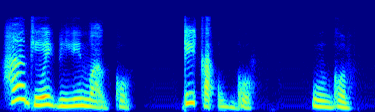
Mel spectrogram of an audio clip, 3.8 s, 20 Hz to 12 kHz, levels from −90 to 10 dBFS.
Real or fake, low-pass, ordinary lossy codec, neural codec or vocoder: fake; 7.2 kHz; MP3, 96 kbps; codec, 16 kHz, 0.5 kbps, FreqCodec, larger model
